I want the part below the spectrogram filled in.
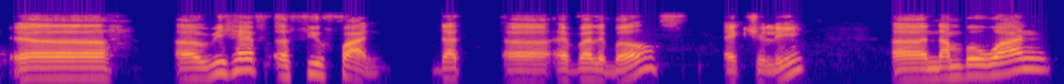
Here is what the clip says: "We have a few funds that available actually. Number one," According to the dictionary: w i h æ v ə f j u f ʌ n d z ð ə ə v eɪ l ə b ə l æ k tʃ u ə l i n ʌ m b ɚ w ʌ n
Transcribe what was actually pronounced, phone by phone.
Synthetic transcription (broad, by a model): w i h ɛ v ə f j u f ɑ n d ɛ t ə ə v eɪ l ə b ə l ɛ k tʃ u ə l i n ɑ m b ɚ w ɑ n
